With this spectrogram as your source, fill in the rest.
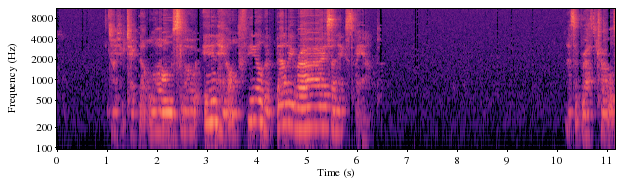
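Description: A woman speaks calmly and slowly into a close microphone, with pauses.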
